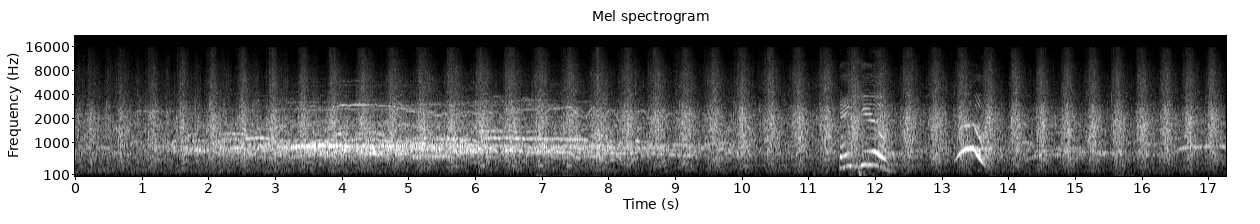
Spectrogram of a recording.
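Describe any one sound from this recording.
A large crowd claps in a fast, steady rhythm.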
